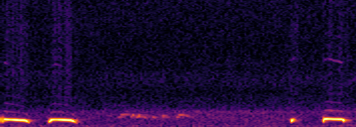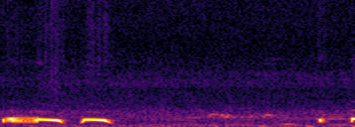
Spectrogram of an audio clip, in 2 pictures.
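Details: Decoy spotted dove cooing to attract wild doves: repeated mellow, downward-bending coos and a rolled middle note, roughly two per second within a phrase, over a steady low background hiss.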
